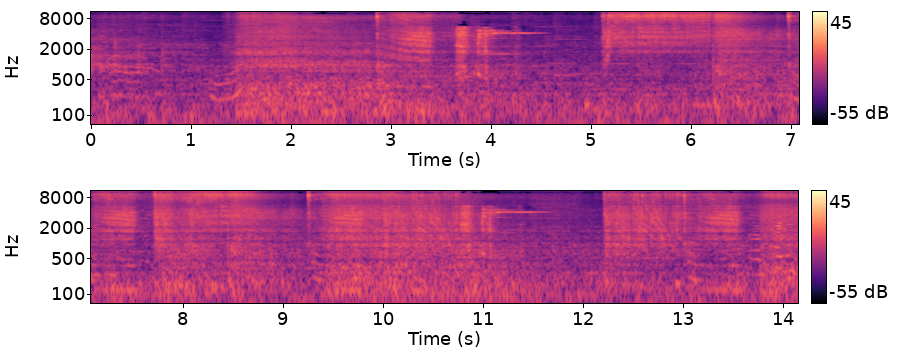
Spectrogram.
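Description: Slot machine playing its win music and jingles while the bonus win total counts up. Short high chimes sound about four seconds in and again near eleven seconds, over casino background noise.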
